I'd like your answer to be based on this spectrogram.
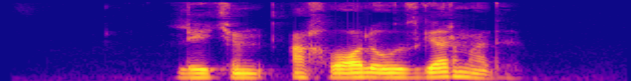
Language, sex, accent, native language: Uzbek, male, Toshkent shahri, Uzbek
